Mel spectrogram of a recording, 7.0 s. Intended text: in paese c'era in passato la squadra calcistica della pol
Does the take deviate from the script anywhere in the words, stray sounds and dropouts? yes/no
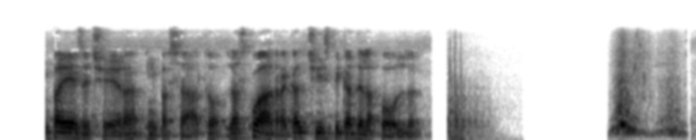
yes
